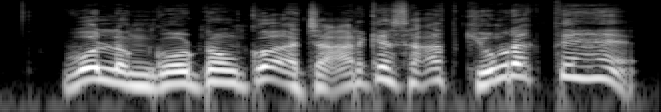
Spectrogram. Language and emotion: Urdu, disgusted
